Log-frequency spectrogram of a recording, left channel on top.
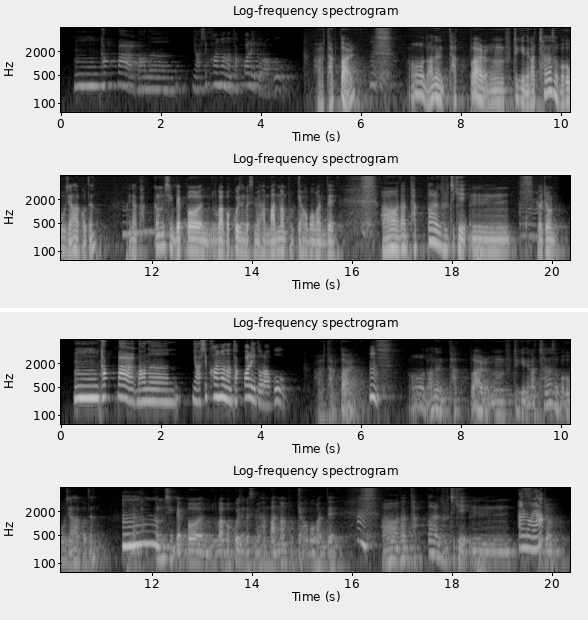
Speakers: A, on the right; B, on the left.
A: 음, 닭발. 나는 야식하면은 닭발이더라고.
B: 아, 닭발?
A: 응,
B: 어, 나는 닭발 음, 솔직히 내가 찾아서 먹어보지 않았거든.
A: 음,
B: 그냥 가끔씩 몇 번 누가 먹고 있는 거 있으면 한 맛만 볼게 하고 먹어봤는데
A: 응,
B: 아, 난 닭발은 솔직히 음,
A: 별로야?
B: 이거 좀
